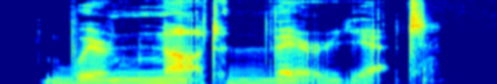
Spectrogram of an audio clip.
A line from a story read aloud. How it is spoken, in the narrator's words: he rumbled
